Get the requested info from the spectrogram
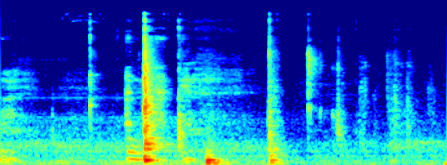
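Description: A metal spoon knocking and scraping against a plastic bowl while stirring a thick, wet, creamy mixture of gelatin cubes and coconut strips: a run of irregular clicks and knocks, the loudest about a second and a half in.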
